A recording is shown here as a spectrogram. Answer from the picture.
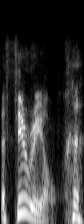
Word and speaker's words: Ethereal: where I've installed and I never can pronounce this right for some strange reason but uh it's ethereal I always want to call it eal but it's ethereal any case just do aethereal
